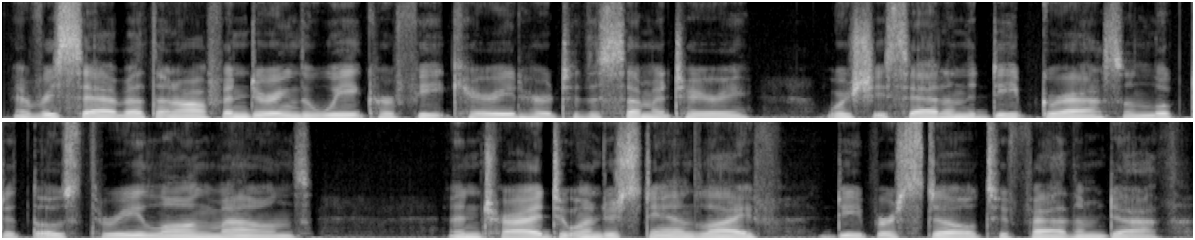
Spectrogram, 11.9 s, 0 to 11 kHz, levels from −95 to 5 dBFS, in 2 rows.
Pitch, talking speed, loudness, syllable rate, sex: 160 Hz, 190 wpm, -17 LUFS, 5.1 syllables/s, female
